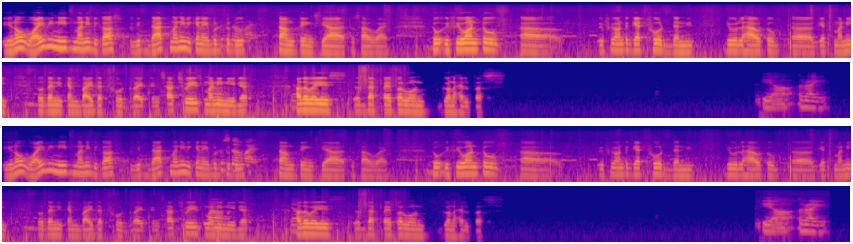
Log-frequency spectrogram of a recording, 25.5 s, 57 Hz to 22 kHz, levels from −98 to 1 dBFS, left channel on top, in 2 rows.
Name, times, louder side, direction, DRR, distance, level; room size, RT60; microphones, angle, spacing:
voice 1, 0.0-3.6 4.2-7.5 7.8-8.4 8.9-10.4 10.9-12.8 13.3-16.4 17.0-19.1 19.4-20.1, left 7 dB, 90° left, 0.3 m, -30 dB
sound 1, 1.0-18.9, left 4 dB, 35° left, 0.8 m, -49 dB
voice 2, 3.3-3.9 6.4-6.7 15.8-16.2 17.1-17.4 24.0-25.2, right 4 dB, 70° right, 0.8 m, -40 dB
head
